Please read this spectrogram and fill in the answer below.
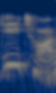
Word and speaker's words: guitar: Yeah, but guitar, let me say something.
